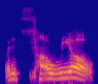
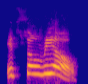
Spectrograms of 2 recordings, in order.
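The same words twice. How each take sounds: First: Said in the usual way. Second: "so" drawn out high and loud; theatrical stress on so. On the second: Shown as a demonstration. Coach lands "so" dramatically for the group. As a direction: stretch "so" slowly, way up. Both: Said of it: "I know I'm being theatrical with this".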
